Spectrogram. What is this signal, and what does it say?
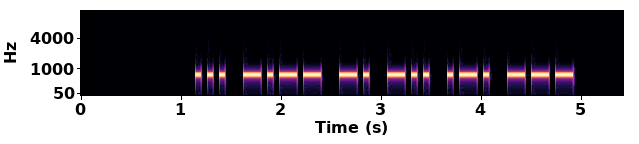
Morse code, heard as a keyed tone, about 20 wpm, 700 Hz. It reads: SYNDRO
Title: Build A Word - 2 Letters At A Time - 8-Letter Words - 20wpm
